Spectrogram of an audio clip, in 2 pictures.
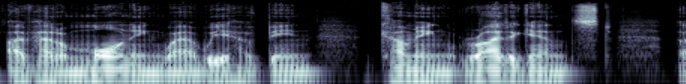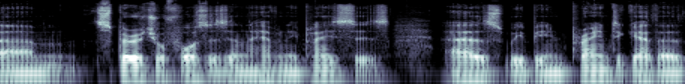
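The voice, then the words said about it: Thick, tired-sounding voice. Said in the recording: “a little thick today ... my voice sounds a little tired ... even if the voice sounds a bit tired”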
